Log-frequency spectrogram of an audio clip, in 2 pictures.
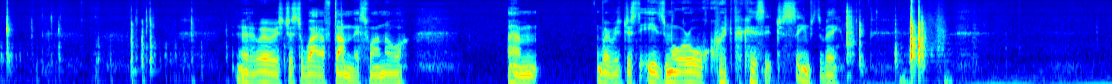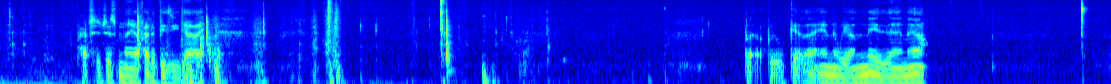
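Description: Pliers click against metal engine parts.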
